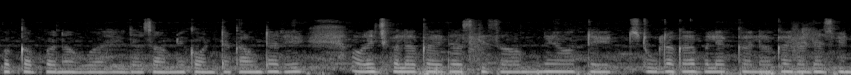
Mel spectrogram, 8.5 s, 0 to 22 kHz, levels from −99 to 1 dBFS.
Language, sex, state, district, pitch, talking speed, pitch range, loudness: Hindi, female, Chhattisgarh, Sarguja, 195 Hz, 190 wpm, 185-200 Hz, -40 LUFS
